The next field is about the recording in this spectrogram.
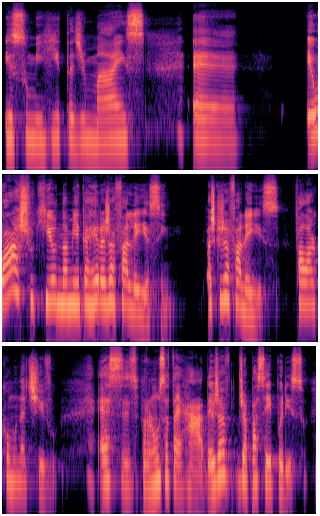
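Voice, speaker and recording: A woman from Brazil with a countryside accent, a guest English teacher chatting casually on a podcast, animated, often laughing and acting out quoted comments. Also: medium pitch, moderate pace. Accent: Brazilian Portuguese, countryside.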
